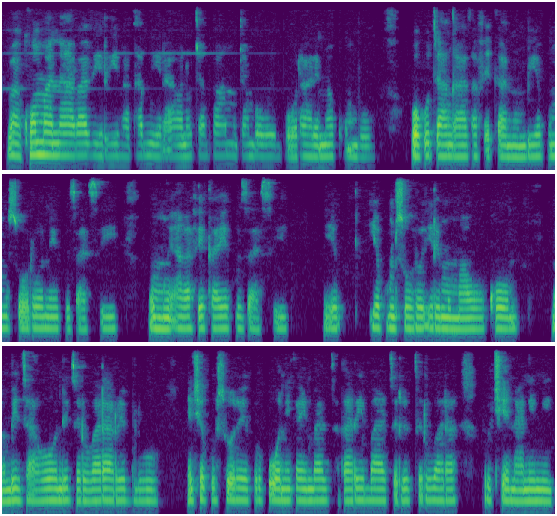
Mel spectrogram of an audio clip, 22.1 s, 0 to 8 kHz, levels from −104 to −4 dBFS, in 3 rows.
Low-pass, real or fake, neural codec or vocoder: 7.2 kHz; real; none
